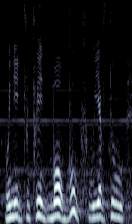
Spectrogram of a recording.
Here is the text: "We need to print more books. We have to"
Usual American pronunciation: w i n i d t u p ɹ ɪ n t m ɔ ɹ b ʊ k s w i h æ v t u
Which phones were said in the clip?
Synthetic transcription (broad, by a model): w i n i d t u p ɹ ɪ n t m ɔ ɹ b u k w i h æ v t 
